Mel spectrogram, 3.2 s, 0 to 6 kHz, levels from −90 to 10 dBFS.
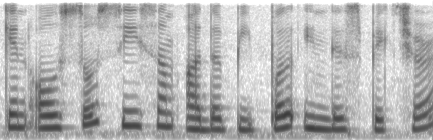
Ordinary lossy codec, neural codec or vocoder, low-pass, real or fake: none; none; 5.4 kHz; real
